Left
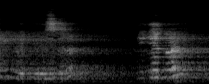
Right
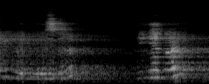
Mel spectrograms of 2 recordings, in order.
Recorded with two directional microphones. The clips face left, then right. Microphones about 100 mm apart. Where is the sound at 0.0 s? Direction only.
30° right (ahead or behind).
